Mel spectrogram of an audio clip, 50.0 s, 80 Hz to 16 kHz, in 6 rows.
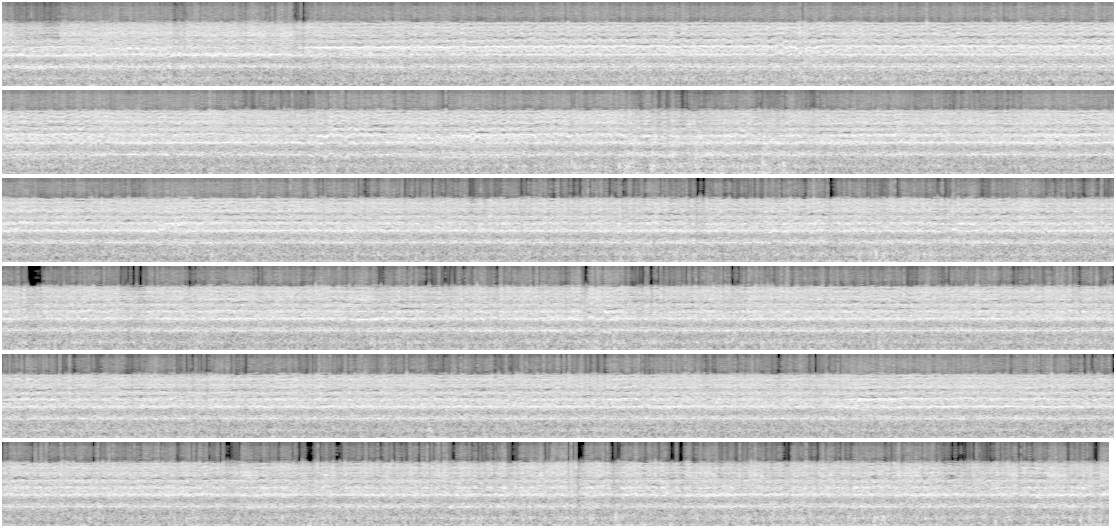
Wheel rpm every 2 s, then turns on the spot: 220, 220, 210, 210, 210, 230, 220, 230, 230, 230, 230, 240, 230, 230, 230, 230, 230, 230, 230, 230, 230, 230, 230, 230, 230.
none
